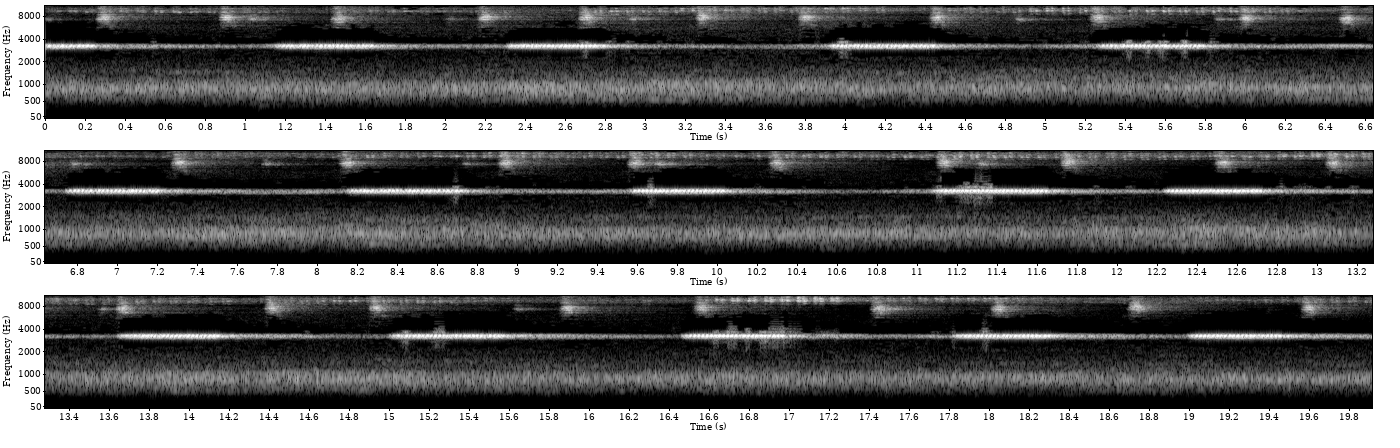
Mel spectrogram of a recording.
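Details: A night chorus of crickets: a continuous high tonal ringing broken into rhythmic loud surges about once a second, with rapid very high chirps over a soft background hiss.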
